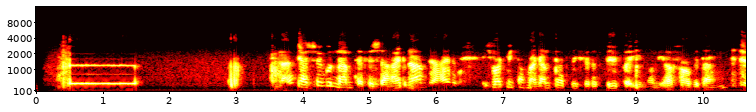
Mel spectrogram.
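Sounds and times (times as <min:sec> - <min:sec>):
clear steady electronic telephone tone: 0:00.3 - 0:01.6
speech: 0:04.0 - 0:10.6.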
